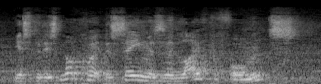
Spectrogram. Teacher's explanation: Now here we have a sliding head before a fall-rise nuclear tone, a fairly usual combination for a fall-rise. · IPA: jes bət ɪts ↘nɒk kwaɪt ðə ↘seɪm əz ə ˅laɪv pəₒfɔːməns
